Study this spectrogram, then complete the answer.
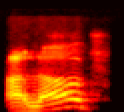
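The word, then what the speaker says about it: עליו: Alors, c'est écrit Ve'alav, c'est écrit Allo, mais ça se prononce Alav.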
